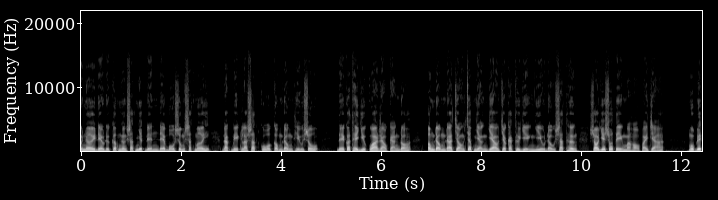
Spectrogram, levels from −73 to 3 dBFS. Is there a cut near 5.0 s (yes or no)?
yes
